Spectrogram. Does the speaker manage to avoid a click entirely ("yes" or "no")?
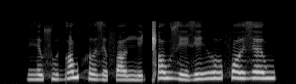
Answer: no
